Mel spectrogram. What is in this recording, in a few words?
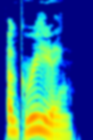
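"agreeing", British English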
